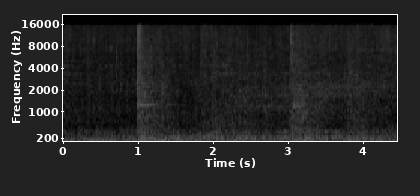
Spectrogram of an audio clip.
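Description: Electricity crackles and buzzes.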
